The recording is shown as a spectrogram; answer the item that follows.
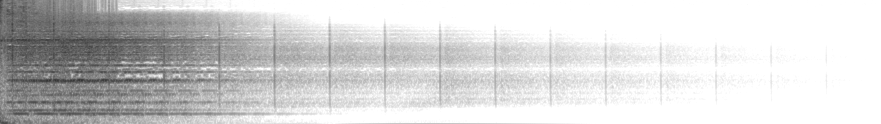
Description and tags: Cringe Scare
Made with cymatic hits and violins
Creepy, Horror, Jumpscare, Scary, violin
